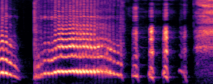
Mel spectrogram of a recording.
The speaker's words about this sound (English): the sea devil next to them in the storeroom grabs its head. It's like, ah, you know, making its weird porg sound.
